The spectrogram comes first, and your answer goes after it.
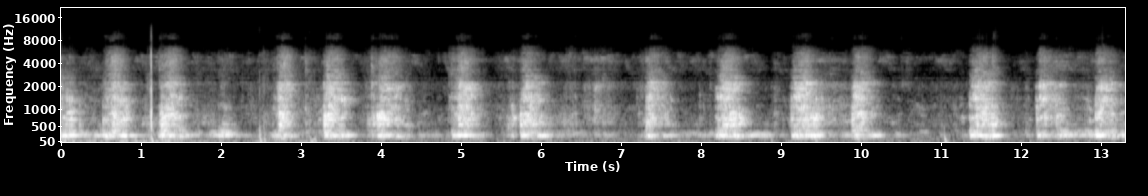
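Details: Lion producing a long run of gruff, grunting roars, around a dozen bursts in quick succession, each roughly half a second, with a steady low hum beneath.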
